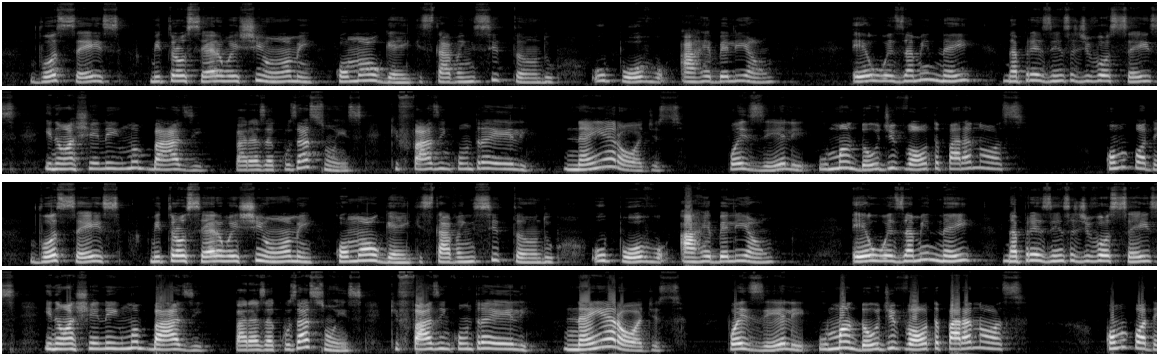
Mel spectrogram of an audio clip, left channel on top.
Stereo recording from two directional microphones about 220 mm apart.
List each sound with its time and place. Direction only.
0.3 s a woman's voice: 20° right (ahead or behind)
22.6 s a woman's voice: 10° right (ahead or behind)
